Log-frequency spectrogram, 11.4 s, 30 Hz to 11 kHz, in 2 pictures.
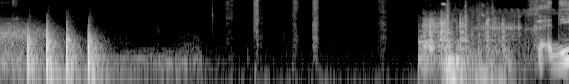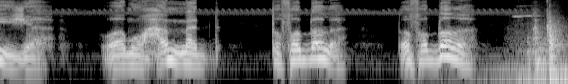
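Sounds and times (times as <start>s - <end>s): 
knocking on a wooden door: 0.3s - 1.1s
speech: 5.4s - 11.2s.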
